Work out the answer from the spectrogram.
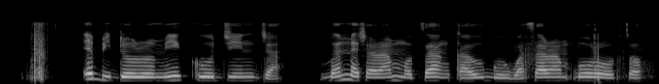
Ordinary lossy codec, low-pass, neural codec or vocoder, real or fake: none; 7.2 kHz; none; real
